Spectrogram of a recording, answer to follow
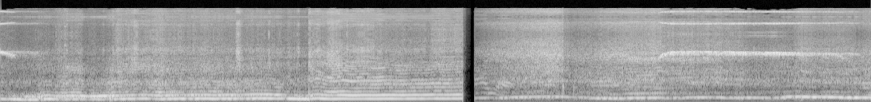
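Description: Rally car engine running hard at high revs, the note climbing and then dropping as it shifts gear. The sound cuts off abruptly a little past halfway, where the footage is edited, and an engine note carries on after the cut.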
